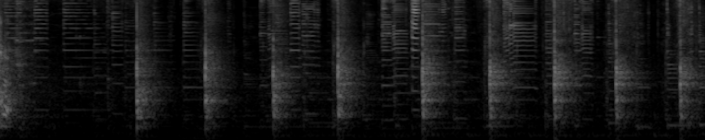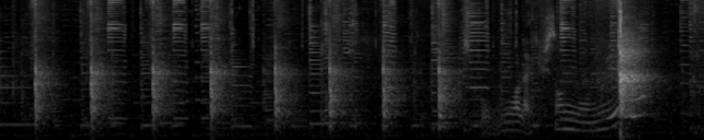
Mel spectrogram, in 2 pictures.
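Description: Kitchen knife chopping through onion and zucchini onto wooden cutting boards, a steady stroke about every two-thirds of a second, with background music underneath.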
